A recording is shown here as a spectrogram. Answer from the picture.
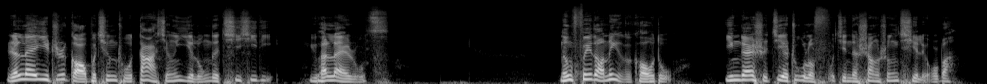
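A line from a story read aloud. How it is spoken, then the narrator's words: Plain. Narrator (Chinese): 福斯船长接着说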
